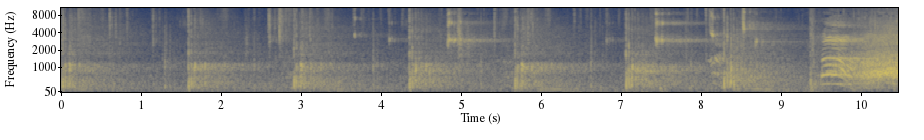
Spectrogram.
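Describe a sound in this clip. Tennis rackets strike a ball back and forth in a rally, echoing in a large hall.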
